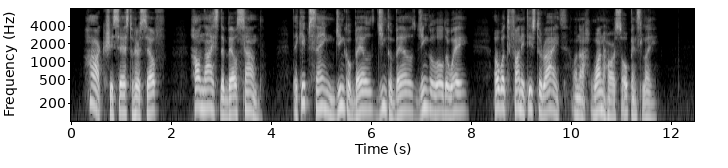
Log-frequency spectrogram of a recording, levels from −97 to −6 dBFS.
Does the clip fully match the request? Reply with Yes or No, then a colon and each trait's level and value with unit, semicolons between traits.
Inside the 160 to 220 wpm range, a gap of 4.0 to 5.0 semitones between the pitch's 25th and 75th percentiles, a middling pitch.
Yes: average, 165 wpm; average, 4.7 semitones; medium, 145 Hz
